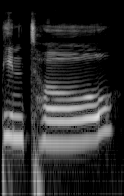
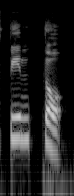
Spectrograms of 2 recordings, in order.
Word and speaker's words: pinto: Tagalog is Pinto p and remember don't forget the gladle stop don't forget to stop the sound at the end that's called a glottal stop Pinto Pinto it's not Pinto it's Pinto stop it at the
